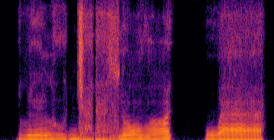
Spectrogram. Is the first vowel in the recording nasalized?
yes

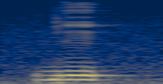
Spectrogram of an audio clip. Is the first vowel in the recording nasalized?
yes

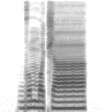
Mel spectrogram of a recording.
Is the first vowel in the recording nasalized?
no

